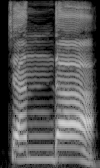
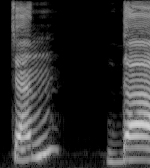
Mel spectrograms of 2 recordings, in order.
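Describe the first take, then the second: First: चंदा joined, loud long "दा" falling; blended whole word. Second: चंदा in two parts, "चं" rising, pause, long "दा"; very slowly sound out चंदा piece by piece; split into syllables. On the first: Teacher showing learners the result, चंदा blended together. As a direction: say चंदा as one word without a break. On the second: Teacher breaking चंदा down for learners, syllable by syllable. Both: Shown as a demonstration. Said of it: "इनको आपस में मिला के पढ़ना है".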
